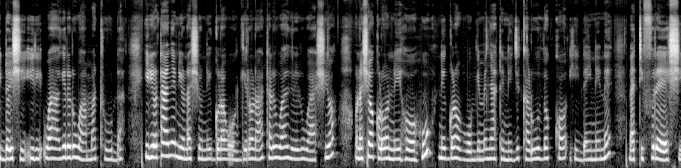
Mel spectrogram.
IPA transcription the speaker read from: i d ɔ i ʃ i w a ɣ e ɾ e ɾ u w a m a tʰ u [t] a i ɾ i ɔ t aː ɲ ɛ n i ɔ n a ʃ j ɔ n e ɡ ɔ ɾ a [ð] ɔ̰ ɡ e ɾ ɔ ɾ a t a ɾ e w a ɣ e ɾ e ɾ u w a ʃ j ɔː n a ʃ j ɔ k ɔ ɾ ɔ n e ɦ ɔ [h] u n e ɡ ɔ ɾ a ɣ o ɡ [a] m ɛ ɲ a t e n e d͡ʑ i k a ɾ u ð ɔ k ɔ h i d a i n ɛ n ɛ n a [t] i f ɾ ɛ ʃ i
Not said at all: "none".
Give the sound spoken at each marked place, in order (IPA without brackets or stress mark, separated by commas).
d, ɣ, h, e, t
